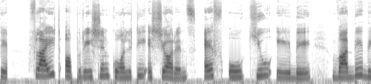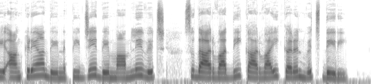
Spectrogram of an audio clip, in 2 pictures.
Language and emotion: Punjabi, neutral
